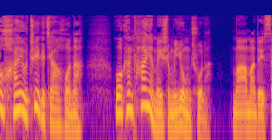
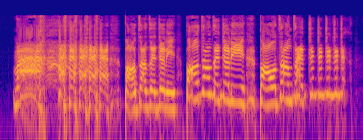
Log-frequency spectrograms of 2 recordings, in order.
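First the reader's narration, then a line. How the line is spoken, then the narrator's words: Garbled shouting. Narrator (Chinese): 他呜里哇啦的喊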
